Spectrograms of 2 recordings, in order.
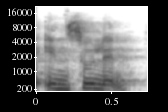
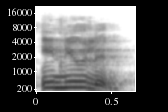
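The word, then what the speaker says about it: inulin: Guys it इज नॉट इंसुलिन। ठीक है, कई बच्चों को गलती से ऐसा लग जाता है कि ये इन्होंने स्पेलिंग गलत लिखे हुए हैं एनसीईआरटी वालों ने, बट ऐसा नहीं है। This is इन्यूलिन।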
